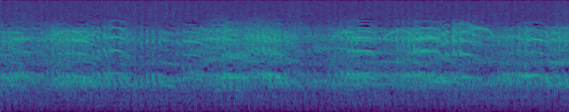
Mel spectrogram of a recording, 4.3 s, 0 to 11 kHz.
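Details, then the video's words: Evening flyover of common cranes in Estonia, 19 September 2017, 19:10, captured on a crane cam; a thick wash of overlapping bugling calls, rising and falling in waves with no single caller standing out. "cranes flying over"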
